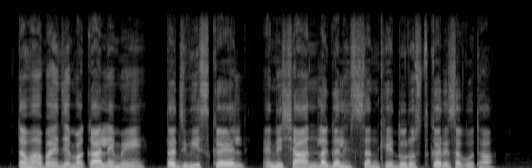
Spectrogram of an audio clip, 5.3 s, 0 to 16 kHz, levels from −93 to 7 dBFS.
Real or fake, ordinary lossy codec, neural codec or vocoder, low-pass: real; none; none; 14.4 kHz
